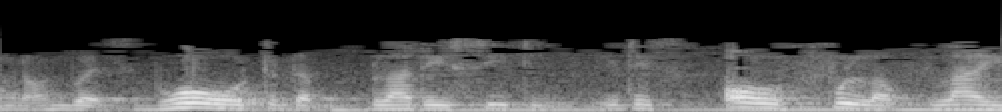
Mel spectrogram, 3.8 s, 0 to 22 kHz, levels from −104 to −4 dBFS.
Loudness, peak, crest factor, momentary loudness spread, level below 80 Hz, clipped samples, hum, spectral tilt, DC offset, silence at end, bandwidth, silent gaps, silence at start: -23 LUFS; -6 dBFS; 16 dB; 12 LU; -54 dBFS; under 0.1%; none; -11.5 dB/octave; under 0.1%; 0 s; 5.4 kHz; none; 0 s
